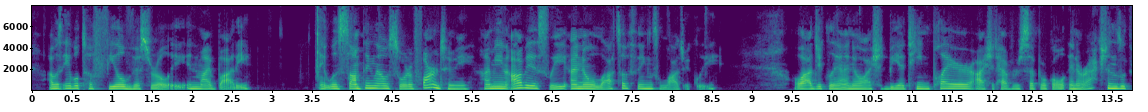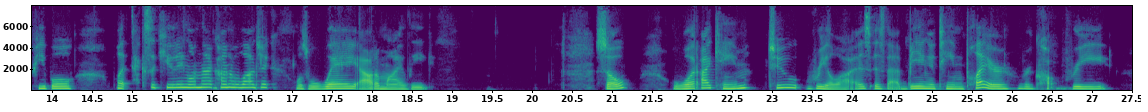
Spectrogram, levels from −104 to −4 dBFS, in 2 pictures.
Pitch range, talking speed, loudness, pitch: 175-220 Hz, 155 wpm, -30 LUFS, 195 Hz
